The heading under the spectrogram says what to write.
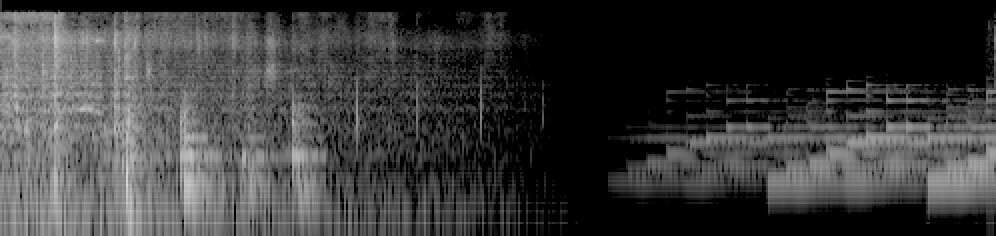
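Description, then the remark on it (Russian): A tram rumbles and clanks to a halt at a stop with its doors sliding open, a busy burst of mechanical knocks that fades to silence before gentle melodic music begins. “Это сообщение для тебя я записала в трамвае”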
